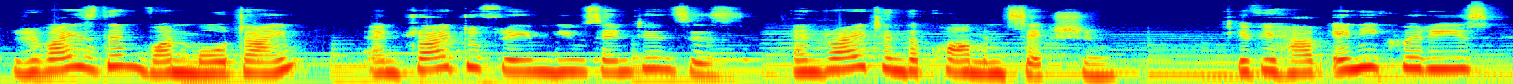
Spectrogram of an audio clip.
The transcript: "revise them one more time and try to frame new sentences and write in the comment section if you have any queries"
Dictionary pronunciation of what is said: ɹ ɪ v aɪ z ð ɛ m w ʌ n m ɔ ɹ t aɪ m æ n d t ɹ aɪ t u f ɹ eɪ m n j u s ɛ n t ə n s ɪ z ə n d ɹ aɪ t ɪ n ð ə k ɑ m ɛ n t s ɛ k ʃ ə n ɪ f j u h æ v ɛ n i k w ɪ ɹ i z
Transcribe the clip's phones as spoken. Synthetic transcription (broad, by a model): ɹ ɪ v aɪ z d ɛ m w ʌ n m ɔ ɹ t aɪ m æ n d t ɹ aɪ t u f ɹ eɪ m n j u s ɛ n t ə n s ɪ z ə n d ɹ aɪ t ɪ n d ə k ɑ m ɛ n s ɛ k ʃ ə n ɪ f j u h æ v ɛ n i k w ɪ ɹ i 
